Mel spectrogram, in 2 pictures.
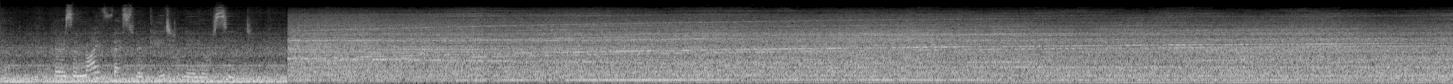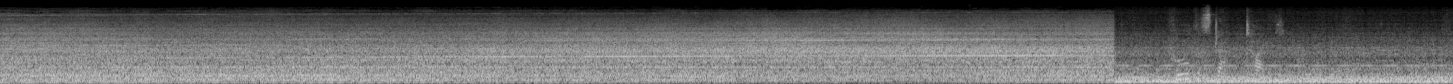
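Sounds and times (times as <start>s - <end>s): air-conditioning running: 0.0s - 3.2s, 18.5s - 29.0s
jet engines running: 0.0s - 29.0s.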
